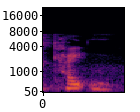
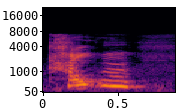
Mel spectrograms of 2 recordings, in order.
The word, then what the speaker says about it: chitin: is something known as chitin incidentally if you see CH at the beginning of a word and the word is derived from Greek it's pronounced as a hard K just something you might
